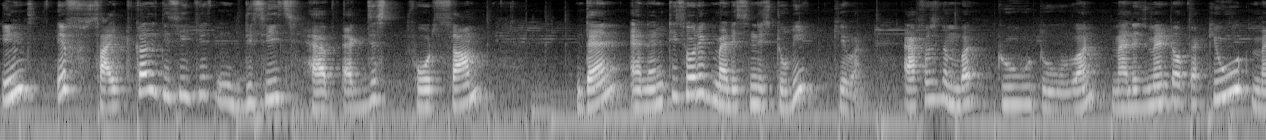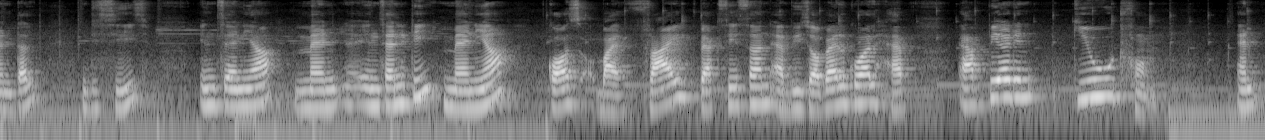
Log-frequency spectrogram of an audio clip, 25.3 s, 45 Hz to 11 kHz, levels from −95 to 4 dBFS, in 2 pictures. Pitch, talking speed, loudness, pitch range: 175 Hz, 95 wpm, -20 LUFS, 155-220 Hz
